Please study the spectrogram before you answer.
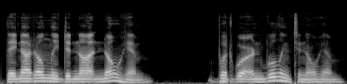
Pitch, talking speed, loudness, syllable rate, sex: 130 Hz, 225 wpm, -18 LUFS, 6.1 syllables/s, male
